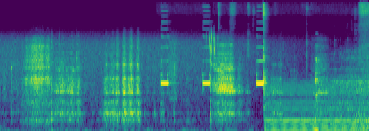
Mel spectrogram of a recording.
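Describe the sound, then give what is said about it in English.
Rustling and handling sounds with a few short high-pitched button beeps, then a microwave oven heating chicken nuggets starts running with a steady, even electric hum that continues to the end. “Why are you microwaving nuggets the night before?”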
